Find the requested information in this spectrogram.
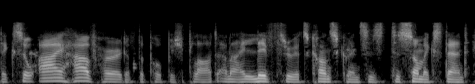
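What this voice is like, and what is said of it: British Isles accent. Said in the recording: “you can probably hear by my accent that I am from these islands on the other side of the Atlantic”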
